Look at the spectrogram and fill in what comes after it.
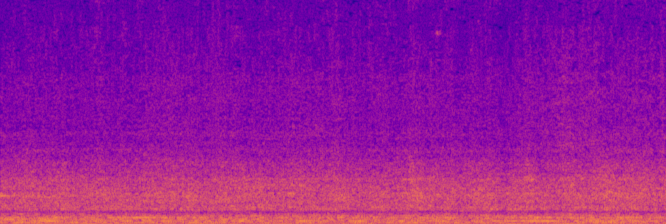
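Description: Iron ore freight wagons rolling past close by: a steady, loud rumble of steel wheels running on the rails, with a few faint humming tones over it.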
